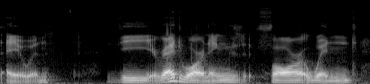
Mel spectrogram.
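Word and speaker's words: Éowyn: red warnings for wind aowin pronounce aowin the red warnings for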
